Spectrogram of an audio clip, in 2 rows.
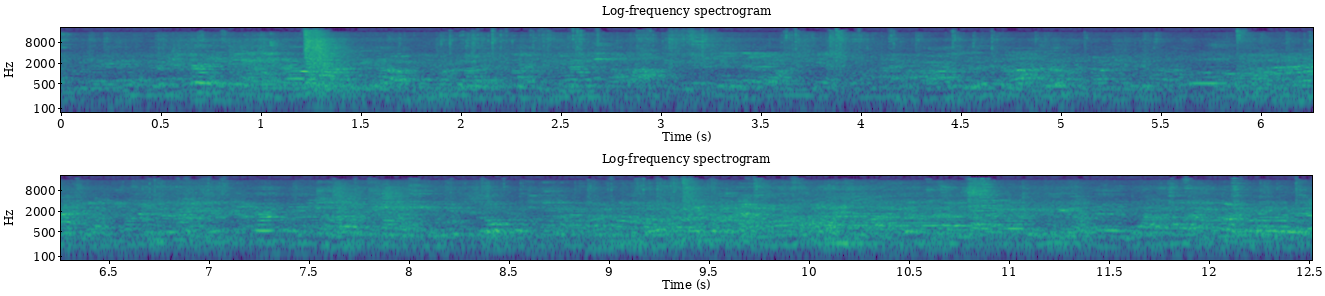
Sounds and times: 0.0s people eating & drinking 12.5s

